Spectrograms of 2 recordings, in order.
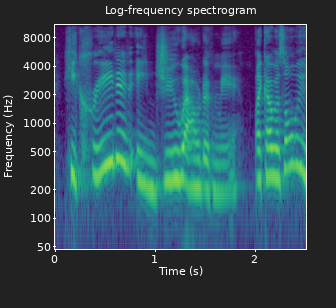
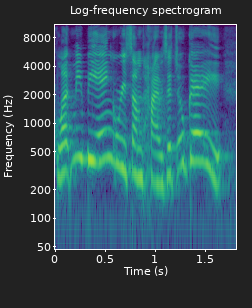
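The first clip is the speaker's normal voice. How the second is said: put-on teen protest; 7 semitones higher than usual. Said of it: "really be upset at him".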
